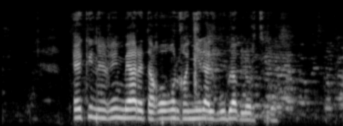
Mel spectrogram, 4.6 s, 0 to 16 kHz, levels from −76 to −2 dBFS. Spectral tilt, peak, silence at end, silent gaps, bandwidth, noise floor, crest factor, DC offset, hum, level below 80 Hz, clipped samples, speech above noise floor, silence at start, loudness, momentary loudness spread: -4.5 dB/octave; -4 dBFS; 0 s; none; 11.5 kHz; -58 dBFS; 18 dB; under 0.1%; none; -64 dBFS; under 0.1%; 38 dB; 1 s; -21 LUFS; 18 LU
